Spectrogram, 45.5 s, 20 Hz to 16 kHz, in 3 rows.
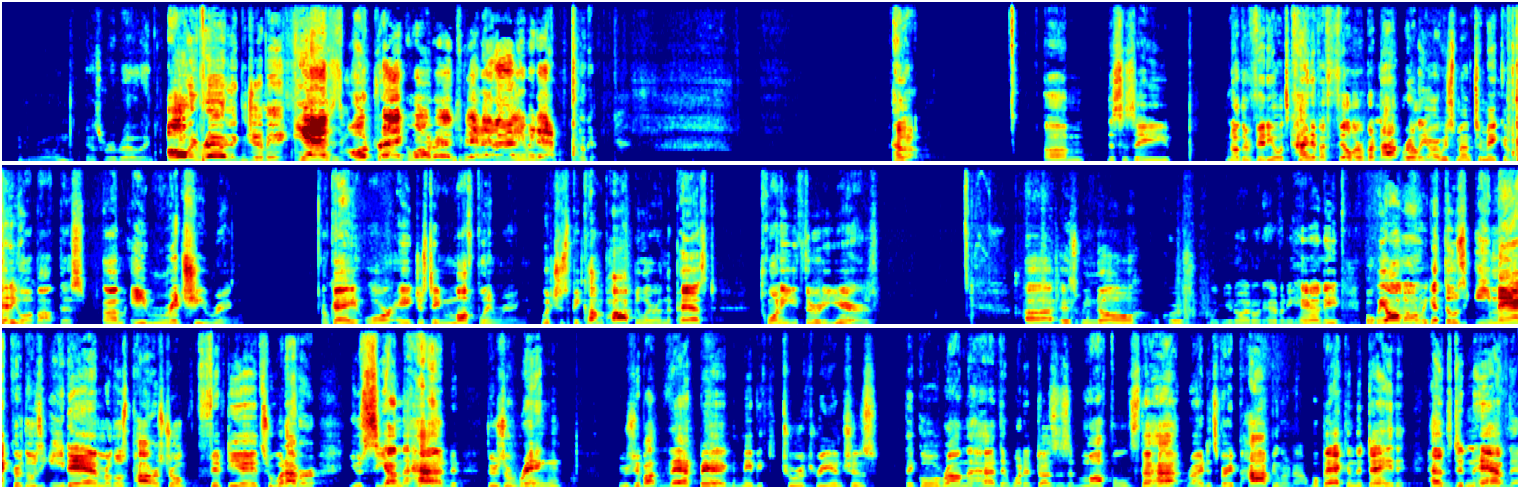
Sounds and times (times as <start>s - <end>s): Speech: 0.1s - 6.0s, 8.9s - 9.3s, 10.4s - 17.6s, 18.3s - 24.0s, 25.4s - 45.4s.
